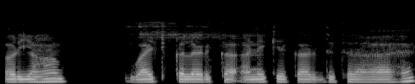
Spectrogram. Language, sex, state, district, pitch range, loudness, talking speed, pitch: Hindi, male, Bihar, Saharsa, 115-120 Hz, -26 LUFS, 130 wpm, 120 Hz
